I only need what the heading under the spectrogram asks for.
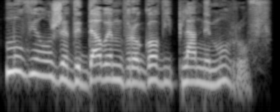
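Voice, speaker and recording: A woman's voice: fairly low pitch, animated, moderate pace, dry recording, studio quality, close to an everyday voice. A woman reading an audiobook who voices a tense, resolute husband in short, urgent lines. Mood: tense, firm.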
